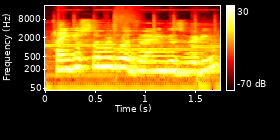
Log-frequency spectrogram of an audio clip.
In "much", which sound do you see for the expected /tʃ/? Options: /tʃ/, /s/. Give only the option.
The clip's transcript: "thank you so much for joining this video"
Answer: /tʃ/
